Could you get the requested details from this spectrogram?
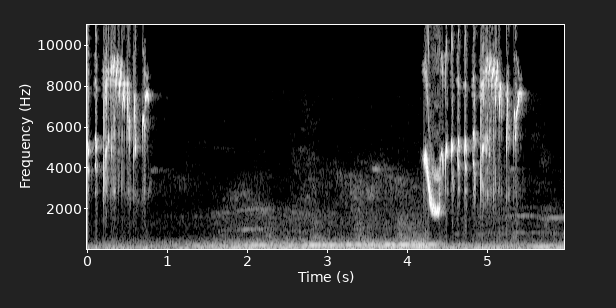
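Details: Lure song of an Orange-headed thrush for provoking male replies: two quick, high-pitched twittering phrases with sharp up-and-down sweeps, the second opening with a deep downward-then-rising slur, quiet murmur between.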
